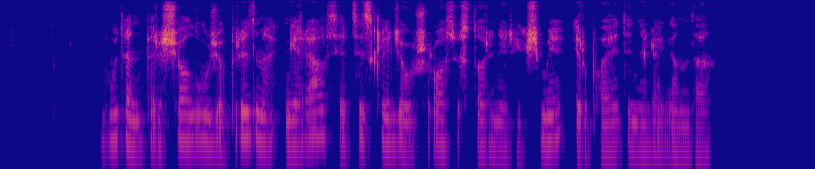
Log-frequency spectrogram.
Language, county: Lithuanian, Marijampolė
